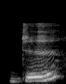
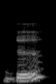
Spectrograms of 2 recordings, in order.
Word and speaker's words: deux: Deux, we've got an sound, haven't we? And an X that we don't pronounce. Deux.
